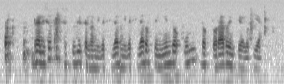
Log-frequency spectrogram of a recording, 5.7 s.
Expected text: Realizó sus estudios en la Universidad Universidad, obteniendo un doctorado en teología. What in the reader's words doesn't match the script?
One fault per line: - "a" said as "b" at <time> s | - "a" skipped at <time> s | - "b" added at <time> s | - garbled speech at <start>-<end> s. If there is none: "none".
none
